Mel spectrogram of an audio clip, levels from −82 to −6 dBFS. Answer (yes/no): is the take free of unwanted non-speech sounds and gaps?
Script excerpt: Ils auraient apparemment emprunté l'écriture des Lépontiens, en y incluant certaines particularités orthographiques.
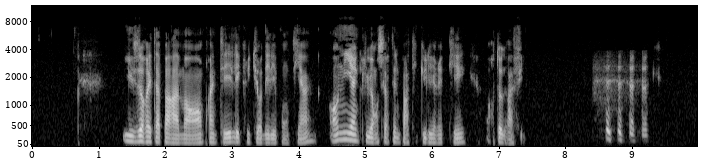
no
